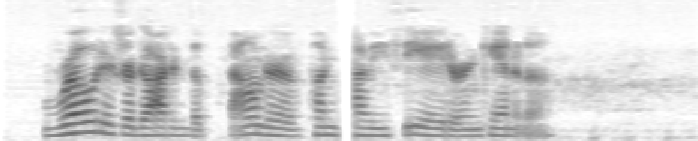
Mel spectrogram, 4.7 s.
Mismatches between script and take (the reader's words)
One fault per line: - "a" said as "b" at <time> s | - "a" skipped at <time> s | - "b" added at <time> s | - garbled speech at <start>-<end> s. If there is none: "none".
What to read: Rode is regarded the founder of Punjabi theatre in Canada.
none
